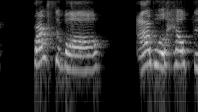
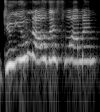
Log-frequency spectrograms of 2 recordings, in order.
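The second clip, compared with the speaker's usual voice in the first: outraged; 9 semitones higher, 6 dB louder than usual. Real, not acted. Outraged at the preacher's greed.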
